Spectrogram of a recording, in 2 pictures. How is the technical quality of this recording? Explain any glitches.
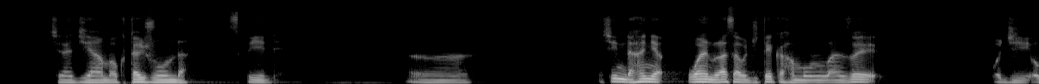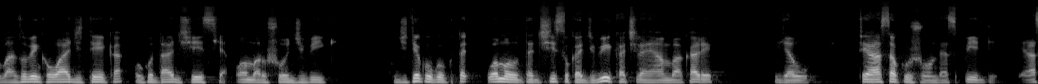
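No faults can be heard in the recording: the Opus voice compression it has passed through leaves only light coding traces, and the audio keeps its full band up to about 20.2 kHz, which fits Opus in hybrid mode at around 20 kbps.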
